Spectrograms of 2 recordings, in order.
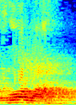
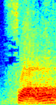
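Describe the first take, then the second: First: The first vowel is a rounded o sound. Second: The first vowel is an open a sound. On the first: The speaker calls it wrong. "dibaca folah, mana ada fo?" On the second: The speaker calls it right.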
